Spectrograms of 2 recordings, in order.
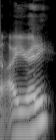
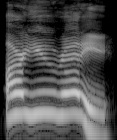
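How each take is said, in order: First: Said in the usual way. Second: High, drawn-out "are you ready"; hammed-up announcer call. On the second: Host hypes up his co-host for the game, hammed-up announcer call. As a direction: stretch it out like a game-show host.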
